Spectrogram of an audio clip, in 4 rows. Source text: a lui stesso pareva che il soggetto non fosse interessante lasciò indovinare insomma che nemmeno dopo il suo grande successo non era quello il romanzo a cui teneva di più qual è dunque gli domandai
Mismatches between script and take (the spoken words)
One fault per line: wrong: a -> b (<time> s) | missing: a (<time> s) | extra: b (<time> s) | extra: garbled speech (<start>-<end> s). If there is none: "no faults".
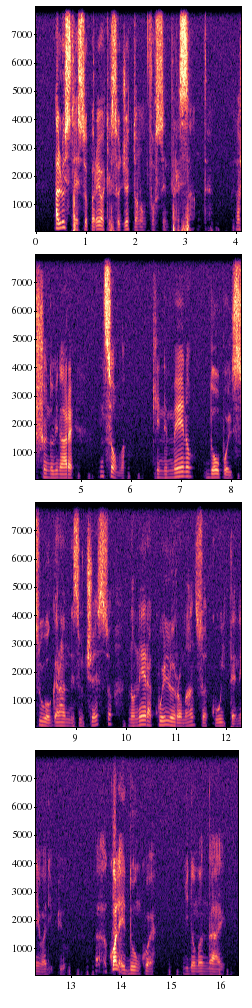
no faults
